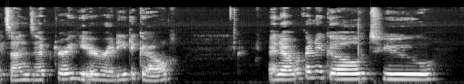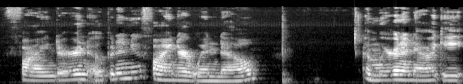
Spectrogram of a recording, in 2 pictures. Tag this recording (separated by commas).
Speech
